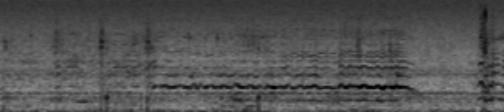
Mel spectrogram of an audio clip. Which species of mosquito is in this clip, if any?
Anopheles squamosus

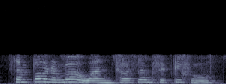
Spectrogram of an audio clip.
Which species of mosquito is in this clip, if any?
no mosquito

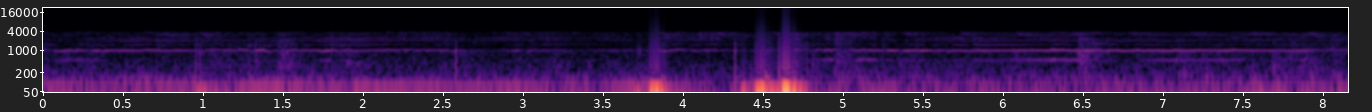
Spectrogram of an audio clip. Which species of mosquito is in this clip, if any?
mosquito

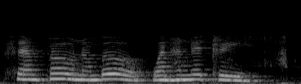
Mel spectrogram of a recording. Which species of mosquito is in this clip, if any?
no mosquito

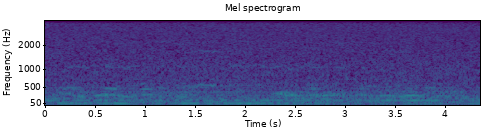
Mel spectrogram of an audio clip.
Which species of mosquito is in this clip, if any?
Anopheles gambiae s.s.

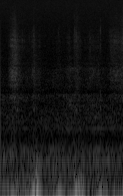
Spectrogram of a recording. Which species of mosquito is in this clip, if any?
Anopheles arabiensis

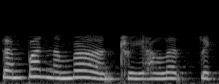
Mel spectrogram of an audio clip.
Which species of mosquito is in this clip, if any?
no mosquito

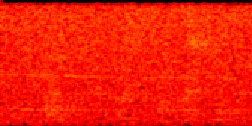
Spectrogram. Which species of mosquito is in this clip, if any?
Anopheles gambiae s.s.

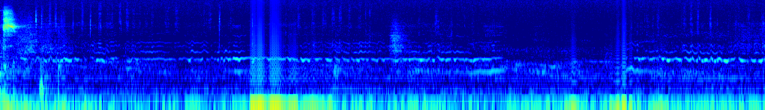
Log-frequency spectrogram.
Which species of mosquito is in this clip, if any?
Anopheles arabiensis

